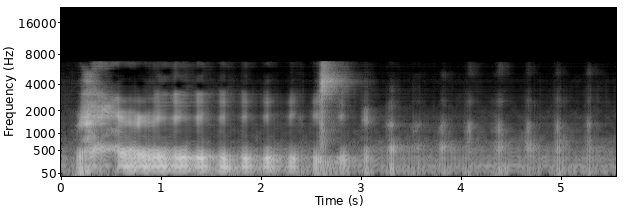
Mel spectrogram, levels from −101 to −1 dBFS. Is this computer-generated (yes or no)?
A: yes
